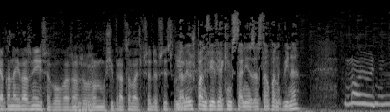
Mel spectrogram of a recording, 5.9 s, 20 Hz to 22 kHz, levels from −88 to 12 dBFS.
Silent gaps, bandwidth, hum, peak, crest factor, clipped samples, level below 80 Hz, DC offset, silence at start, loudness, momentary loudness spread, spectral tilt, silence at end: none; 14 kHz; none; -8 dBFS; 16 dB; under 0.1%; -44 dBFS; under 0.1%; 0 s; -25 LUFS; 8 LU; -6.5 dB/octave; 0 s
